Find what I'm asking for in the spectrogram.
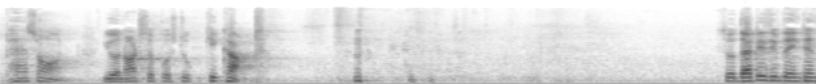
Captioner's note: laughs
